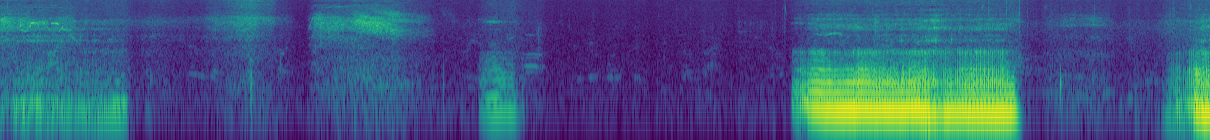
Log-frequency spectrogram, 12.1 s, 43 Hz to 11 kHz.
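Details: Pitbull dog snoring at 5:25 am after a rough day: irregular breathing noises build to one long, loud, low snore lasting about two seconds during sleep.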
